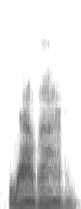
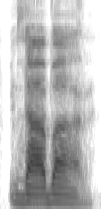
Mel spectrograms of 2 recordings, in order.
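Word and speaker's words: דָּבָר: ¿Cómo se pronuncia esto? Dabar. Dabar.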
